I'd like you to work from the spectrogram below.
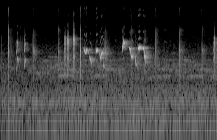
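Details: Wild bulbul song: rapid chirps building into two lively clusters of warbled, slurred notes, with sharp clicks scattered across a faint humming background.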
